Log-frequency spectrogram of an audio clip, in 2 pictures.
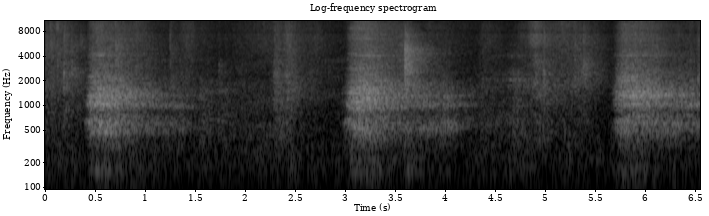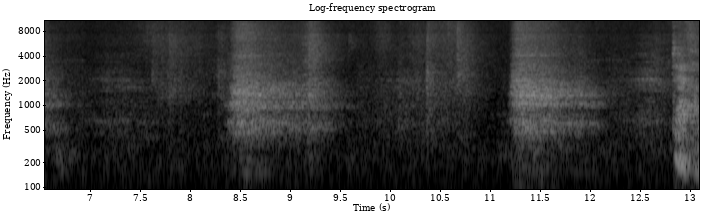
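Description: Forceful breaths are pushed out in a steady rhythm during a rotating punch workout, about five sharp, close huffs spaced a couple of seconds apart, with quieter breathing between them.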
